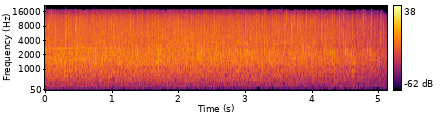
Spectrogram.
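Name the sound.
audience applause and clapping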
